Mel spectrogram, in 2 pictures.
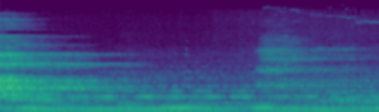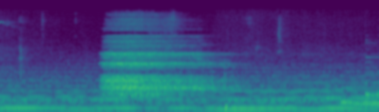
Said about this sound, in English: Take three slow, deep breaths. And as you breathe out, let go of any tension.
